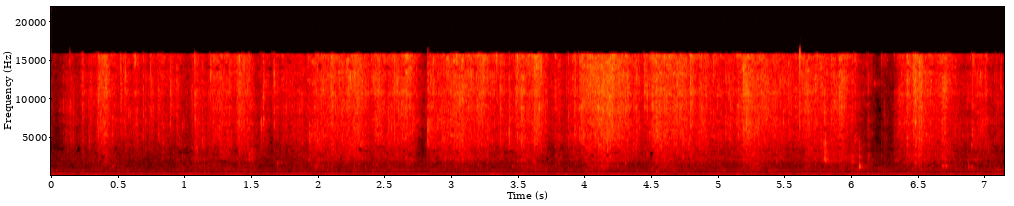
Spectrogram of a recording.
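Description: Close-up mouth sounds of someone chewing a soft cream bun, with a steady low hum underneath. Near the end, a thin plastic bag rustles as it is handled.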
